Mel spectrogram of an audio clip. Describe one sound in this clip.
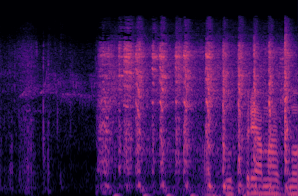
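A motorcycle engine runs close by.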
